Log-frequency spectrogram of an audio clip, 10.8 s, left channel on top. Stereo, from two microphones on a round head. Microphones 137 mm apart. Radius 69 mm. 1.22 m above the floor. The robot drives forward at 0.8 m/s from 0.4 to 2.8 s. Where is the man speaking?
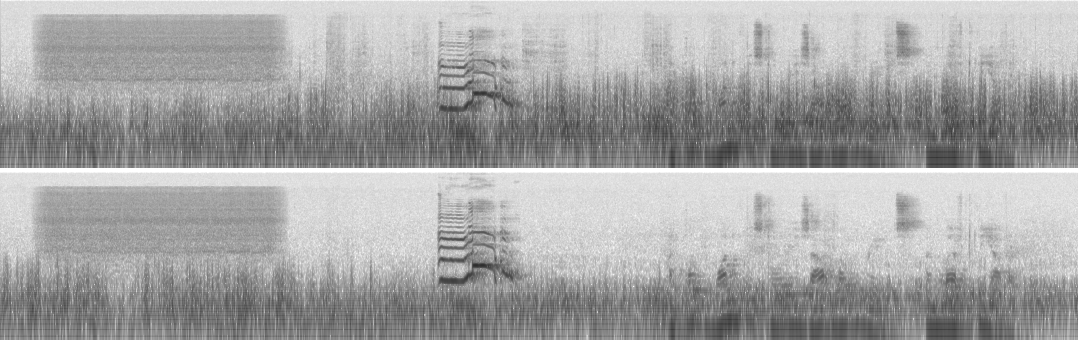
5° left (ahead or behind), 6 m.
